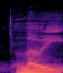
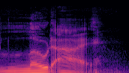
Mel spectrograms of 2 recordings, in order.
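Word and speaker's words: Lodi: Load is pronounced load eye.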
